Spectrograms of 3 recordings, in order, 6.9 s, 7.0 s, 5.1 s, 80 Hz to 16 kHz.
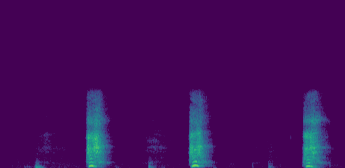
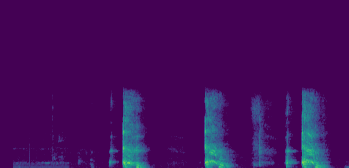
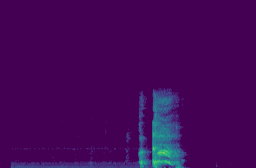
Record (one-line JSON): {"exhalation_length": "6.9 s", "exhalation_amplitude": 26347, "exhalation_signal_mean_std_ratio": 0.3, "three_cough_length": "7.0 s", "three_cough_amplitude": 29624, "three_cough_signal_mean_std_ratio": 0.34, "cough_length": "5.1 s", "cough_amplitude": 27384, "cough_signal_mean_std_ratio": 0.27, "survey_phase": "beta (2021-08-13 to 2022-03-07)", "age": "18-44", "gender": "Female", "wearing_mask": "No", "symptom_none": true, "smoker_status": "Never smoked", "respiratory_condition_asthma": true, "respiratory_condition_other": false, "recruitment_source": "REACT", "submission_delay": "1 day", "covid_test_result": "Negative", "covid_test_method": "RT-qPCR", "influenza_a_test_result": "Negative", "influenza_b_test_result": "Negative"}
